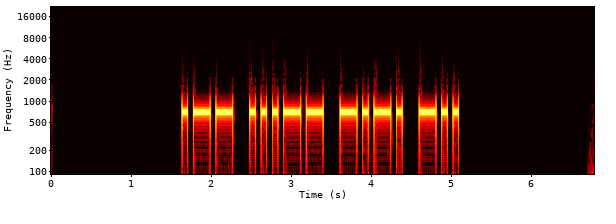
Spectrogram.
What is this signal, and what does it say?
Morse code, heard as a keyed tone, about 20 wpm, 700 Hz. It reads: W3CD
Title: Speed Racing - USA Call Signs 17wpm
